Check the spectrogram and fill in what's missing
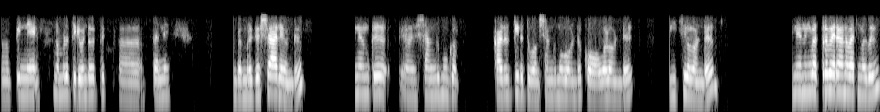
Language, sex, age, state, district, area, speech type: Malayalam, female, 18-30, Kerala, Thiruvananthapuram, rural, conversation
